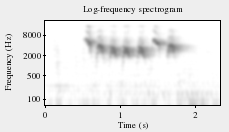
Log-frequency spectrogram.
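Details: Lesser green leafbird (cucak ijo) singing six or seven sweet, ringing whistled notes in a fast, steady series, some stepping down in pitch.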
